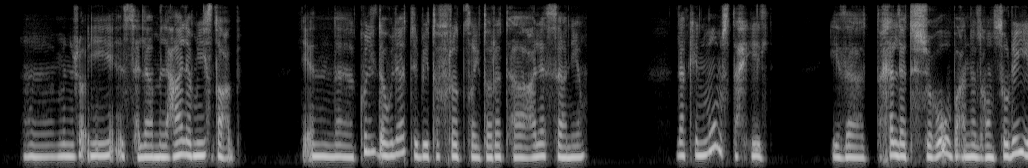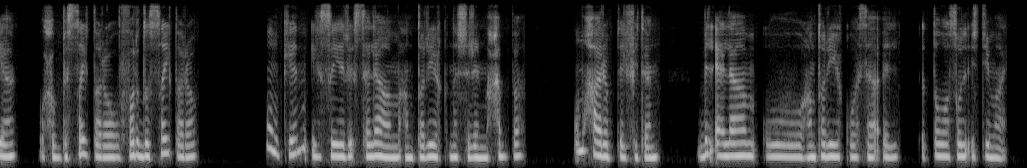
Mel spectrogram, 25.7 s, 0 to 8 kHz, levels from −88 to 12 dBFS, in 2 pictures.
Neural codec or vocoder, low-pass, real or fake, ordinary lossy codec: none; 7.2 kHz; real; none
